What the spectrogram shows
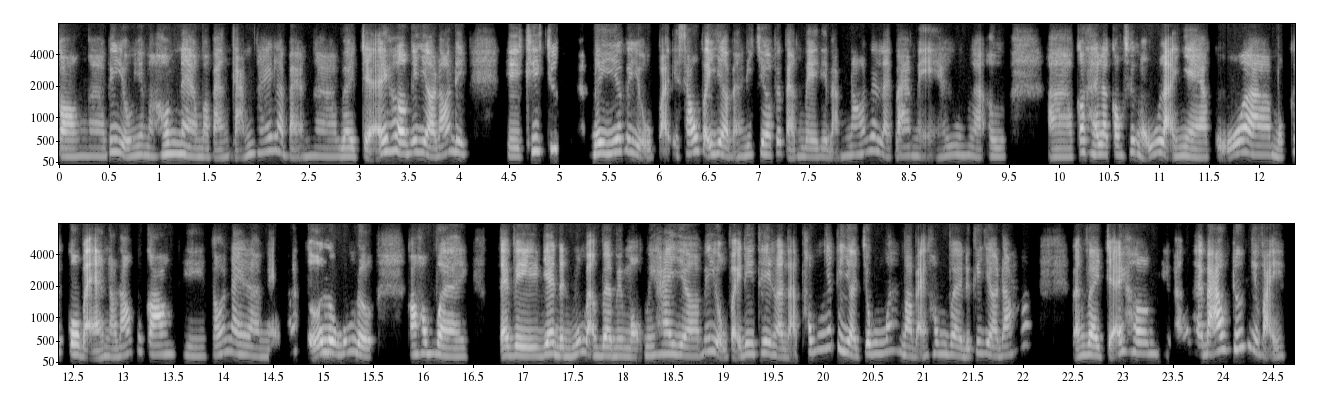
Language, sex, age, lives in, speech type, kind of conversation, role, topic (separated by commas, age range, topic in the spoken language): Vietnamese, female, 30-34, Vietnam, conversation, advice, advisor, Làm thế nào để giải quyết xung đột về chỗ ở khi sống chung nhiều thế hệ?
